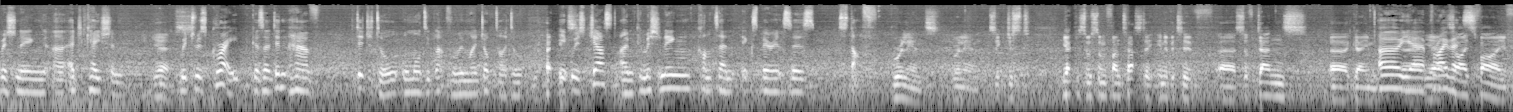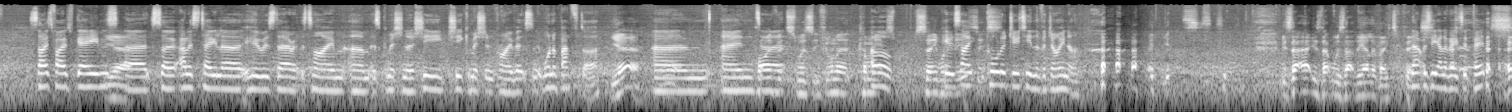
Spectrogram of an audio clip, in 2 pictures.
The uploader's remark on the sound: at Gamescom 2018 in Cologne, Germany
